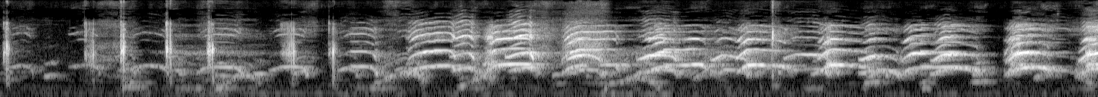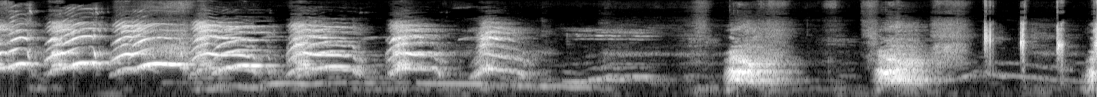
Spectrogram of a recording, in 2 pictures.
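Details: Double-coated German Shepherd puppy in Meerut, one of a litter of three males and a female, yelping in quick high arched yips several times a second, then a low moan, scuffling and sharp knocks near the end.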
